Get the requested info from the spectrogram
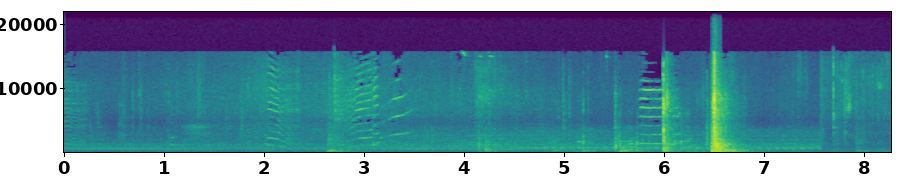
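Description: Hotel room door closing: a sharp latch click about six seconds in, then a heavy thud as it shuts, the loudest sound here. Before it comes a softer thump, and a steady hum runs underneath.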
